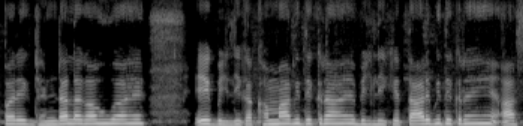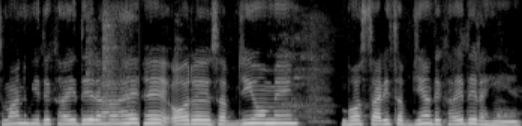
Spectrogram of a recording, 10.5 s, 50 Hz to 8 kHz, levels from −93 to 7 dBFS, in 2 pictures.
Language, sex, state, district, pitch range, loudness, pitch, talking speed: Hindi, female, Maharashtra, Sindhudurg, 220-245 Hz, -25 LUFS, 240 Hz, 205 wpm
